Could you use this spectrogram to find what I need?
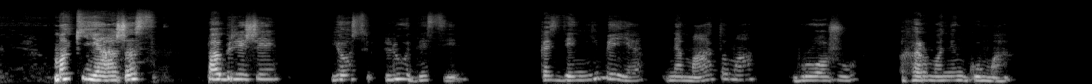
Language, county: Lithuanian, Tauragė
